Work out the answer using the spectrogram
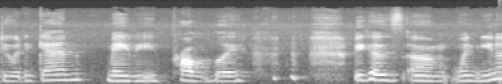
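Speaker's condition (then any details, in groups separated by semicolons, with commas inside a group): No condition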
